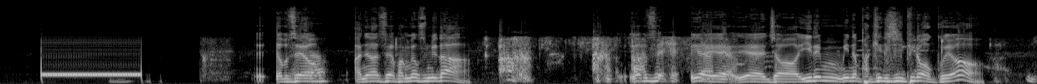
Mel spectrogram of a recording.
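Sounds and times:
telephone ringing tone of a call being placed: 0.4 - 1.5
speech: 2.6 - 5.4, 6.0 - 10.3.

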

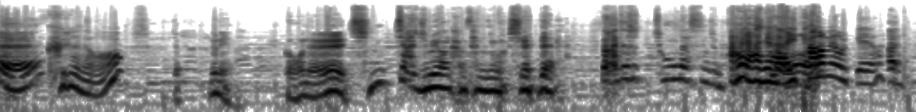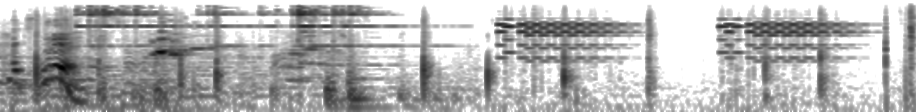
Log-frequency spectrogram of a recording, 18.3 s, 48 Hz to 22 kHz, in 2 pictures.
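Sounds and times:
speech: 0.0 - 10.3
telephone with high electronic trilling ringtone: 10.0 - 15.7, 16.4 - 18.0.

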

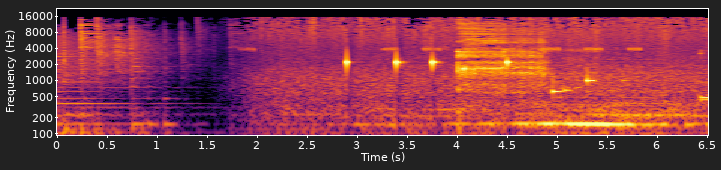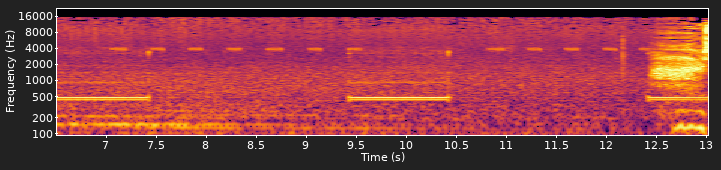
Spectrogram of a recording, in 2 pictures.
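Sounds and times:
phone keypad beeps dialing a number: 2.9 - 13.0
phone ringback tone: 2.9 - 13.0.

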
